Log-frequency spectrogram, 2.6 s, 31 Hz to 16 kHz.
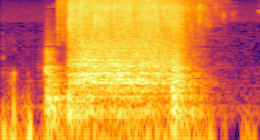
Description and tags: That's the sound of the whater falling from a flexo griffin in a butcher. Recorded with a Zoom H2.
